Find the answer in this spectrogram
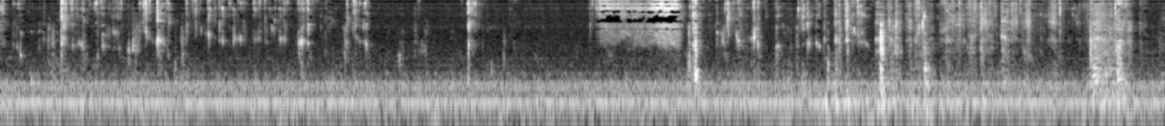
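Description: A person chewing a calzone close to the microphone, soft and with many small mouth clicks, and a short louder hiss about eight seconds in. Near the end, fingers pick at the crust with small crackles.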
